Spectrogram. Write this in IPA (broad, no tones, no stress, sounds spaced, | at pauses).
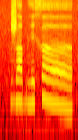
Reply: ʐ a bʱ e x ɐː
